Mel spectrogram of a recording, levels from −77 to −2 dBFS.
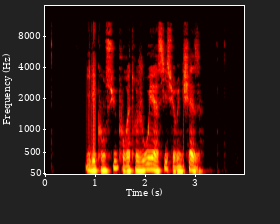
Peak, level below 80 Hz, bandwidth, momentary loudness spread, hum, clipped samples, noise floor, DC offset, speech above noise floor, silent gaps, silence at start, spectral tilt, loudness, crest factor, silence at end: -10 dBFS; -40 dBFS; 11.5 kHz; 4 LU; none; under 0.1%; -55 dBFS; under 0.1%; 32 dB; none; 0.8 s; -5.5 dB/octave; -24 LUFS; 16 dB; 0.85 s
